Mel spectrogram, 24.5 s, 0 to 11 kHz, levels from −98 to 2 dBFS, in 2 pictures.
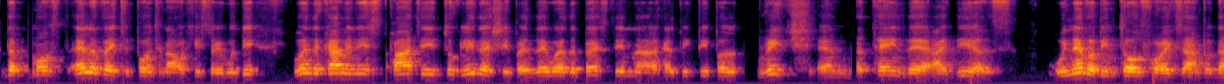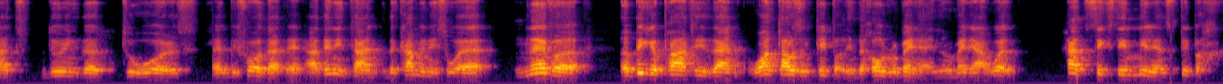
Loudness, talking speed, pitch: -25 LUFS, 165 wpm, 165 Hz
